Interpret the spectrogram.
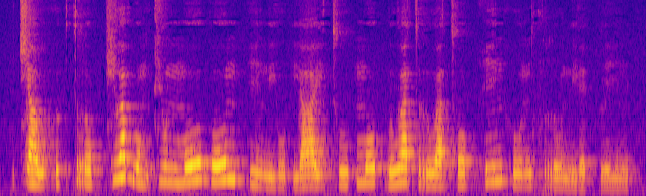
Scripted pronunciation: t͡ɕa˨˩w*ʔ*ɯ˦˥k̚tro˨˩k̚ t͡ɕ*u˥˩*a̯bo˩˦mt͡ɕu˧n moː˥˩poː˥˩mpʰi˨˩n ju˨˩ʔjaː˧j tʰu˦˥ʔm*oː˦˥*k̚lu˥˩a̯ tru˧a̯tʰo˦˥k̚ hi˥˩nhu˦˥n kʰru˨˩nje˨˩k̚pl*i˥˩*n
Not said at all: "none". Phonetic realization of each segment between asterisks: h, ɯ˥˩, oː˥˩, i˧

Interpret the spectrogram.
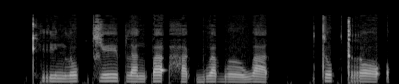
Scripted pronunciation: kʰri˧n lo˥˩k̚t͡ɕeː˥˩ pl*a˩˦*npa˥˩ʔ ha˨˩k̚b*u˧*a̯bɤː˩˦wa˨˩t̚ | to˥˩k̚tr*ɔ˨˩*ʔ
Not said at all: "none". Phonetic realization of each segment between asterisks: a˧, u˧, ɔ˨˩

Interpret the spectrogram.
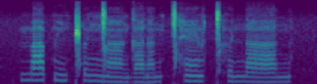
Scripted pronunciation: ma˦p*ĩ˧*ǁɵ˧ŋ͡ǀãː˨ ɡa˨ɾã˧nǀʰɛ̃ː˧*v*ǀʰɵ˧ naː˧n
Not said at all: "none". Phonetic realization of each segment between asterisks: ĩ˧, v

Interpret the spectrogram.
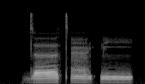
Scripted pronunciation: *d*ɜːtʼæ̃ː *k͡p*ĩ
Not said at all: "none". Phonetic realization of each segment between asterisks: d, k͡p

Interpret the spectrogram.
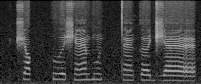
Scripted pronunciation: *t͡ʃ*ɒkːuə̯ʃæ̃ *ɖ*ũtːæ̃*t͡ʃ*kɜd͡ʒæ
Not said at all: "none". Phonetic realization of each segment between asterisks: t͡ʃ, b, none

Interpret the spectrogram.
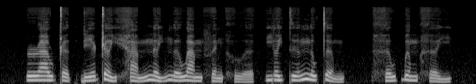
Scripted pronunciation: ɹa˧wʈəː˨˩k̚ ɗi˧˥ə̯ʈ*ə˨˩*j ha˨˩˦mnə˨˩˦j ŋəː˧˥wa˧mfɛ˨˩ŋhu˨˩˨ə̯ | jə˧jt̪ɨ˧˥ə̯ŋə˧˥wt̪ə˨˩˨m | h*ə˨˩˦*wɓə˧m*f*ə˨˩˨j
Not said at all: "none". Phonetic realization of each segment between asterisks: ə˨˩˦, ə˧˥, h

